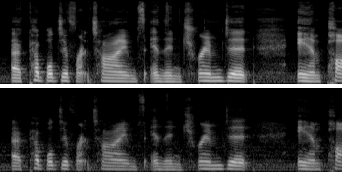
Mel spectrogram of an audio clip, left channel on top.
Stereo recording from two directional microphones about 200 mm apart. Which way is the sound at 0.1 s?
40° left (ahead or behind).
